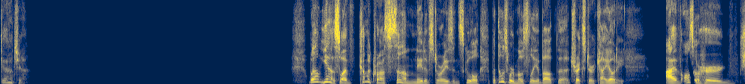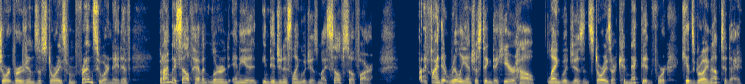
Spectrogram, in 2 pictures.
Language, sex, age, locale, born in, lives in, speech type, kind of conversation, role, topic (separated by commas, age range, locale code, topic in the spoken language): English, male, 50-54, en-US, United States, United States, read, expert-assistant, asker, How do cultures use storytelling to transmit knowledge?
